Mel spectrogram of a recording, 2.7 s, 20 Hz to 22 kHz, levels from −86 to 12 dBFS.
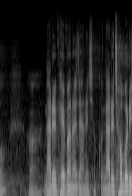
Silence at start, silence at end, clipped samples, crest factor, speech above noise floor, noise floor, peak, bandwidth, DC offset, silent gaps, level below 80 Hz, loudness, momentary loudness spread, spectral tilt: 0 s; 0 s; under 0.1%; 20 dB; 24 dB; -51 dBFS; -8 dBFS; 16 kHz; under 0.1%; none; -62 dBFS; -28 LUFS; 16 LU; -6 dB/octave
